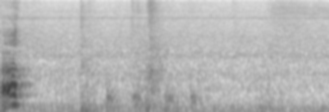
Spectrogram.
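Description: The last burst of a laugh right at the start, then a few faint, indistinct voice sounds and quiet room tone.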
